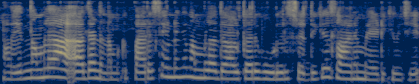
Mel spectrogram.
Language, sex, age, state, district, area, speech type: Malayalam, female, 18-30, Kerala, Wayanad, rural, spontaneous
